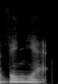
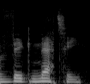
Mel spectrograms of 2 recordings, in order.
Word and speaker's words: vignette: to add and that's a vignette or a vigetti as it's spelled uh I'll make another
